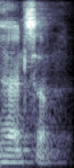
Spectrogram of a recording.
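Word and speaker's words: handsome: हैंडसम, यू are looking हैंडसम। तो यहाँ पे डी साइलेंट पढ़ेंगे और ये हो जाएगा आपका हैंडसम। ये है, एच के लिए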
